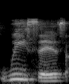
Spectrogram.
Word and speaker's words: WiCyS: and as I stated it's pronounced as whises I don't know how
